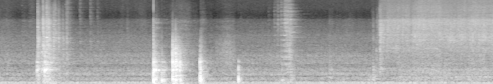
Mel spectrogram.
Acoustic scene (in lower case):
kitchen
